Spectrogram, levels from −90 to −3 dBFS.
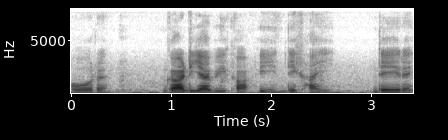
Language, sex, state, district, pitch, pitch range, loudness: Hindi, male, Haryana, Rohtak, 105 Hz, 80-105 Hz, -23 LUFS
